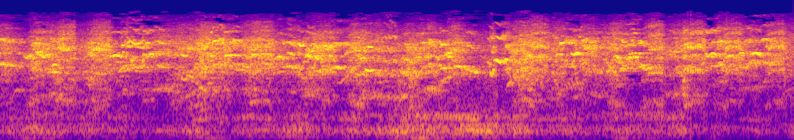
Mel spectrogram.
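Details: Huge flock of wild lorikeets eating seeds and honeyed bread in the Blue Mountains during winter; overlapping shrill squeals and screeches crowd together continuously, swelling in two louder waves.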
